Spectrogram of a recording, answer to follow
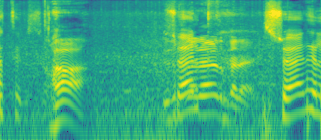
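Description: Talking in Somali, two short stretches of speech, over a steady low rumble of street traffic.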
